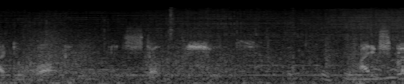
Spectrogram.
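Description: A wrench swishes through the air.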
